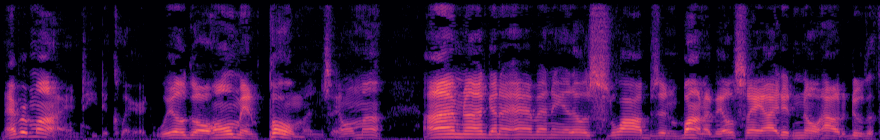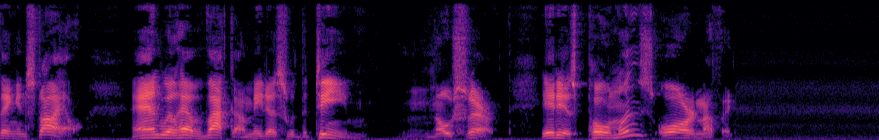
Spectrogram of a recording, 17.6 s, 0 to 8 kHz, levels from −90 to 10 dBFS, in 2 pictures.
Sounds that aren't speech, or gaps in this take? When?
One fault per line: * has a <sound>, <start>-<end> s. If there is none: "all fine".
all fine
